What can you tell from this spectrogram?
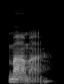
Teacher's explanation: they all share the same sounds: soft consonants, open vowels, the lips barely needing to move at all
